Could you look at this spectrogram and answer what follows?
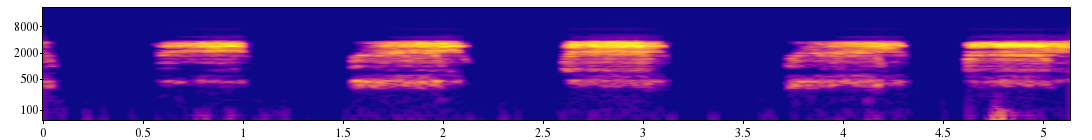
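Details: During a nighttime feeding at an owl nest, March 25, 2012, with an adult tearing rabbit meat: five long, rough breathy screeches, each about half a second, spaced roughly one second apart.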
